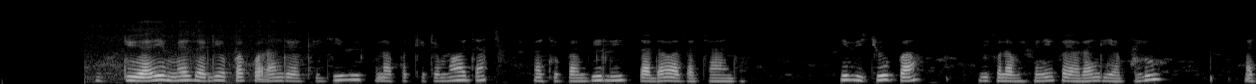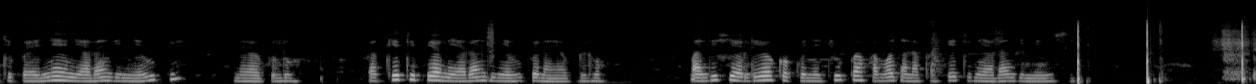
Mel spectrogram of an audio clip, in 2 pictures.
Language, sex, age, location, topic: Swahili, female, 36-49, Kisumu, health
